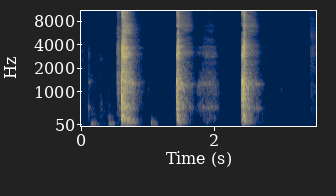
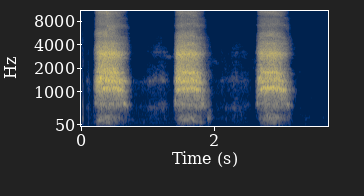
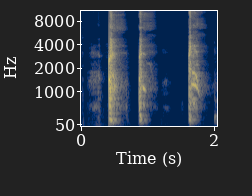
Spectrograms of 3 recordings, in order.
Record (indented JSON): {
  "three_cough_length": "3.5 s",
  "three_cough_amplitude": 32768,
  "three_cough_signal_mean_std_ratio": 0.23,
  "exhalation_length": "3.7 s",
  "exhalation_amplitude": 32743,
  "exhalation_signal_mean_std_ratio": 0.5,
  "cough_length": "2.0 s",
  "cough_amplitude": 32767,
  "cough_signal_mean_std_ratio": 0.3,
  "survey_phase": "beta (2021-08-13 to 2022-03-07)",
  "age": "18-44",
  "gender": "Male",
  "wearing_mask": "Yes",
  "symptom_runny_or_blocked_nose": true,
  "symptom_sore_throat": true,
  "symptom_diarrhoea": true,
  "symptom_fatigue": true,
  "symptom_fever_high_temperature": true,
  "symptom_change_to_sense_of_smell_or_taste": true,
  "symptom_loss_of_taste": true,
  "symptom_onset": "3 days",
  "smoker_status": "Never smoked",
  "respiratory_condition_asthma": false,
  "respiratory_condition_other": false,
  "recruitment_source": "Test and Trace",
  "submission_delay": "1 day",
  "covid_test_result": "Positive",
  "covid_test_method": "RT-qPCR",
  "covid_ct_value": 14.9,
  "covid_ct_gene": "ORF1ab gene",
  "covid_ct_mean": 15.3,
  "covid_viral_load": "9900000 copies/ml",
  "covid_viral_load_category": "High viral load (>1M copies/ml)"
}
